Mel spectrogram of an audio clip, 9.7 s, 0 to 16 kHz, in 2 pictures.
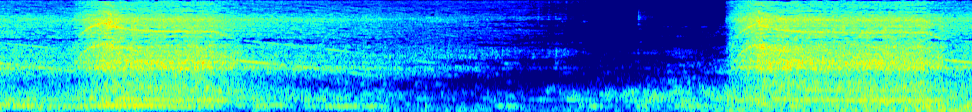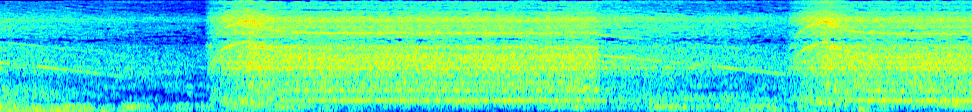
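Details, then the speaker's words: Maktec MT90 angle grinder, worn upper pinion gear removed, motor tested alone in short bursts: rough, scratchy sound like armature rubbing the stator and changed vibration. "Nah suaranya masih terdengar kasar dan seperti gesekan juga ya antara armatur dengan gulungan stator dan ini terasa getarannya juga berbeda"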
